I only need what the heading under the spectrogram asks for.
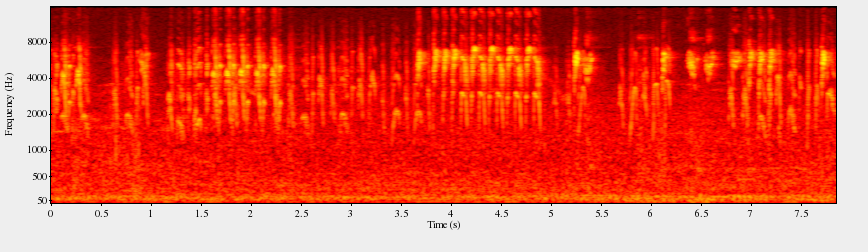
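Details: Lure recording of brown-throated sunbird, meant to prompt a reply: dense, high-pitched, twittering chirps in fast bursts, with sharp thin notes between phrases.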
